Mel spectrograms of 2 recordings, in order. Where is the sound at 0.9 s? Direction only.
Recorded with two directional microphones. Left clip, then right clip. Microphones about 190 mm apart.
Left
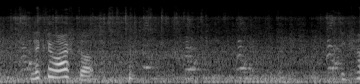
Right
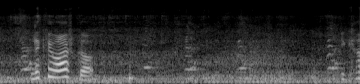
40° left (ahead or behind).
